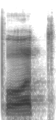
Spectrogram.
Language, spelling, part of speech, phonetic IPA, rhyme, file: Russian, пот, noun, [pot], -ot, Ru-пот.ogg
- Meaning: sweat, perspiration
